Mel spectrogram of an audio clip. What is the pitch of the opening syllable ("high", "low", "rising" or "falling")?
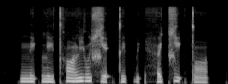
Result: low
